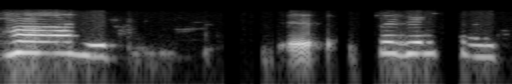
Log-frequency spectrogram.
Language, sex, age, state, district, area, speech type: Marathi, female, 18-30, Maharashtra, Osmanabad, rural, conversation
